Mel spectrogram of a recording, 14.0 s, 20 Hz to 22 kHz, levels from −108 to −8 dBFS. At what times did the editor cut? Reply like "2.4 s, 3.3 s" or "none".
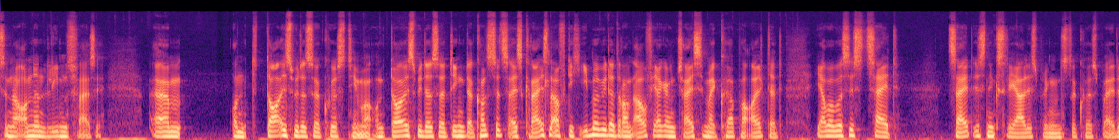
1.8 s

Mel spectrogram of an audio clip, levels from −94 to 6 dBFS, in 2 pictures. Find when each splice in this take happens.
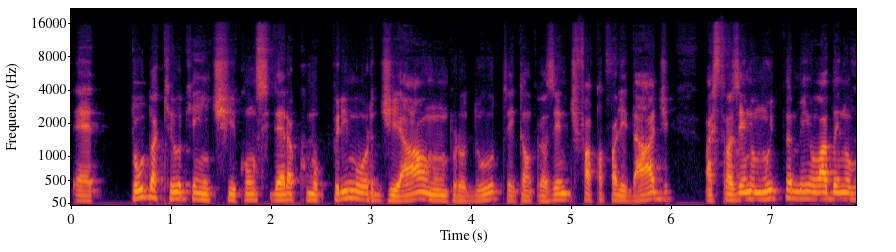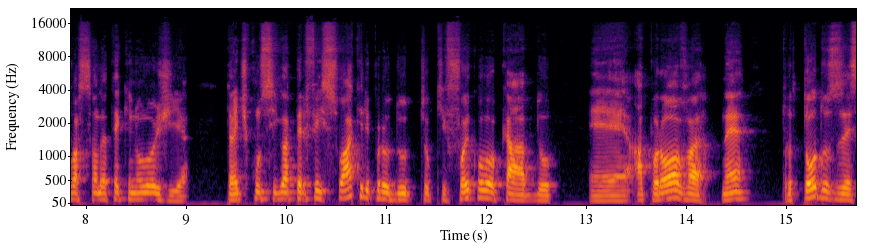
none

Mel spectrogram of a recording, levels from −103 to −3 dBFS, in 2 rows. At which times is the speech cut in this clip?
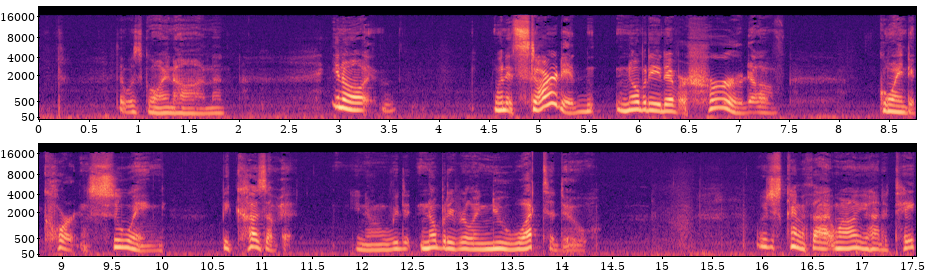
none

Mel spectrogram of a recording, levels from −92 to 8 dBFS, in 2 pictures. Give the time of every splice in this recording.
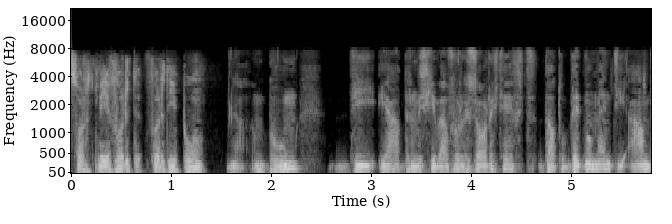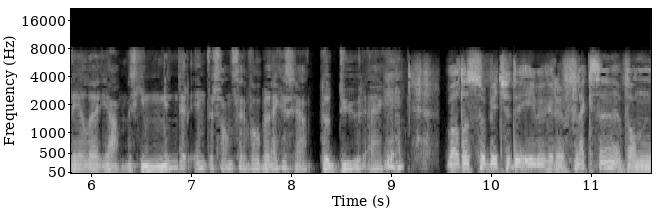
9.5 s

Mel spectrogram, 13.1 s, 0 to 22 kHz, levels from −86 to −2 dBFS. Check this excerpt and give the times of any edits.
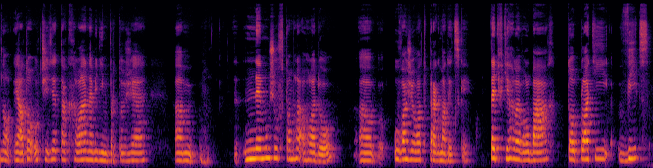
9.8 s

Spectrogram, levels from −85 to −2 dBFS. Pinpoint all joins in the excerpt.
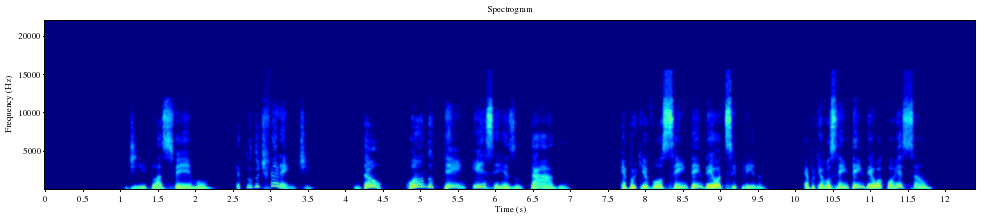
none

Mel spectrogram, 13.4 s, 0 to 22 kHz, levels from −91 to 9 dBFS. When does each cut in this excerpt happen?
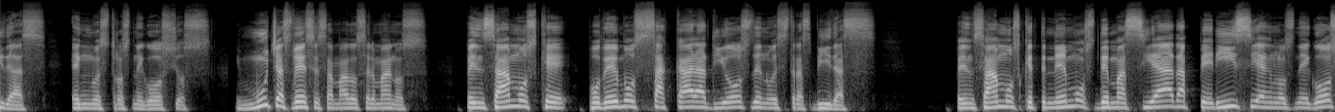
2.3 s

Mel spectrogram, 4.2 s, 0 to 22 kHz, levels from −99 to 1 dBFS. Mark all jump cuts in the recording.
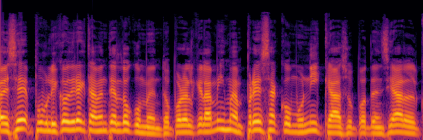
none

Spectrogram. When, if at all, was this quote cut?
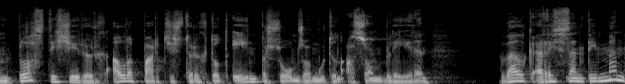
5.0 s

